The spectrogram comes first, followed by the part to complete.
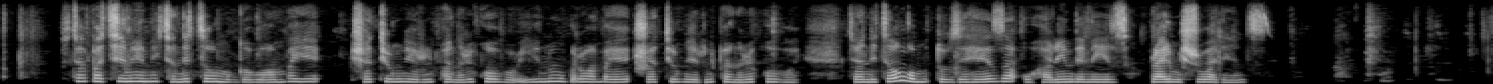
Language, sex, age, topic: Kinyarwanda, female, 18-24, finance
